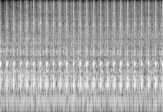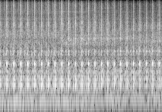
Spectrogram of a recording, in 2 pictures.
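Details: Car for a single mom, oil three quarts low and topped up, brake lights stuck on from a short: rough idle with a sharp knock-like pulse about four times a second; cause unclear, later a blown head gasket is suspected from the coolant smell.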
